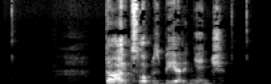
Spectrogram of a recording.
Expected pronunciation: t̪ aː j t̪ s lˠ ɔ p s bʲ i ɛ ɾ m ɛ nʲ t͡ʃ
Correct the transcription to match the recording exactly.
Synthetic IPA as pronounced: t̪ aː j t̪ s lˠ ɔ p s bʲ i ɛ ɾ ɲ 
